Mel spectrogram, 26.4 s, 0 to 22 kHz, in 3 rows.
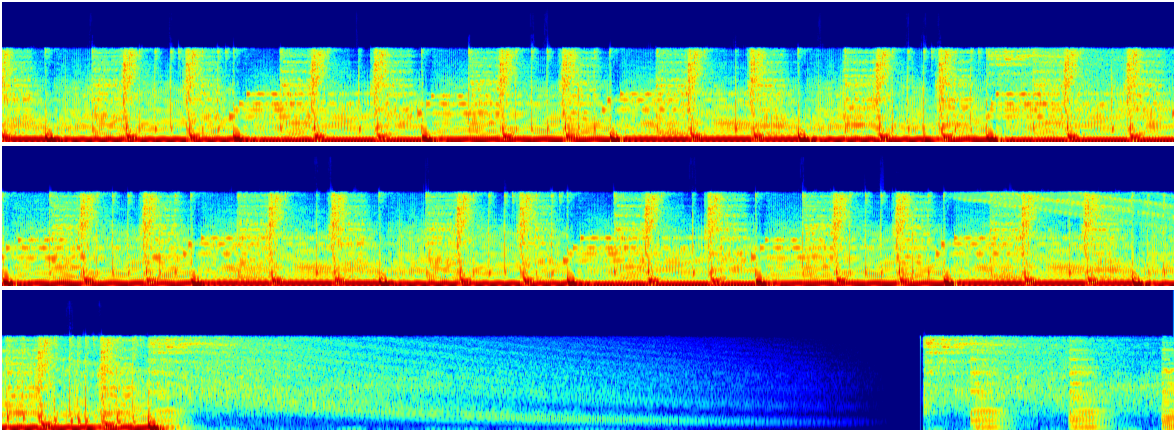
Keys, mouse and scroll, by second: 4.2 scroll down 2, 6.4-7.5 typing, 9.2 click, 9.5 click, 9.8 click, 17.5 click, 19.6 click, 21.8 click, 22.6 click, 22.9 click, 24.3 click.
